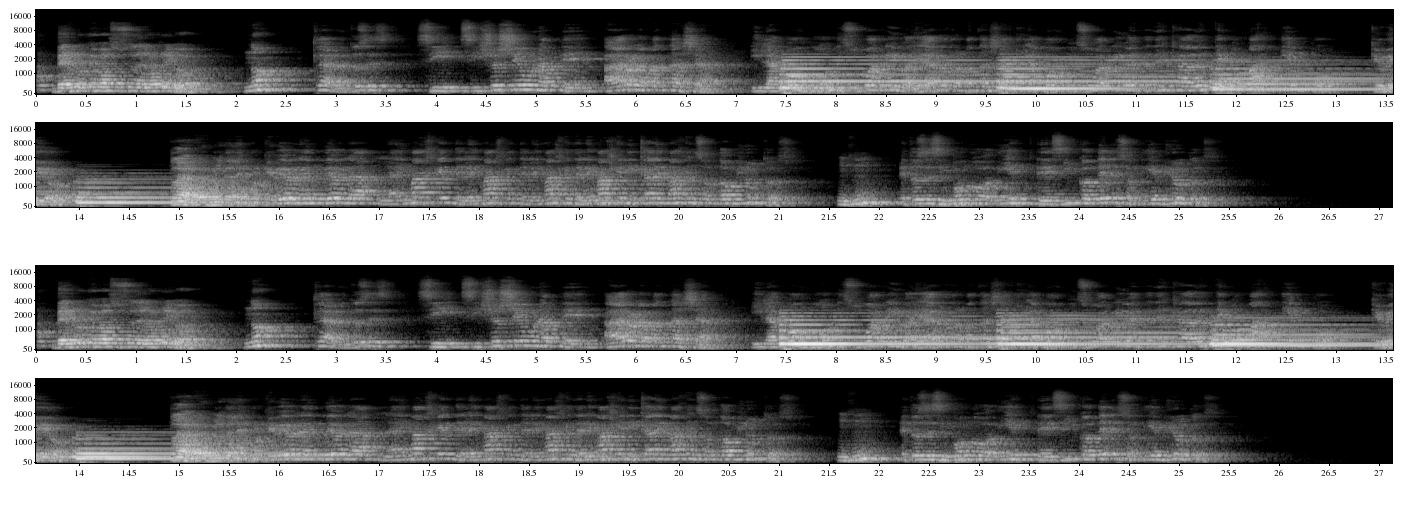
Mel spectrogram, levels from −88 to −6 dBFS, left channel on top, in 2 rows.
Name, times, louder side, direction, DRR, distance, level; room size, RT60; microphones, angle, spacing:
voice 1, 0.2-1.6 2.1-2.3 7.6-8.0 14.9-15.6 21.6-21.9, equal, 5° right, -8 dB, 0.4 m, -27 dB
voice 2, 2.8-3.5 3.8-6.7 7.1-13.0 13.3-13.9 15.5-21.1 22.2-25.3, left 1 dB, 50° left, -7 dB, 1.1 m, -33 dB
sound 1, 7.4-16.1, right 5 dB, 85° right, 0.5 m, -23 dB
2.4 x 2.3 x 2.3 m, 1.2 s
head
